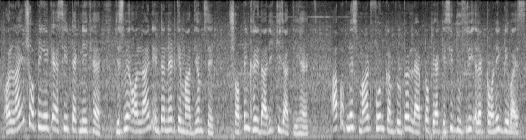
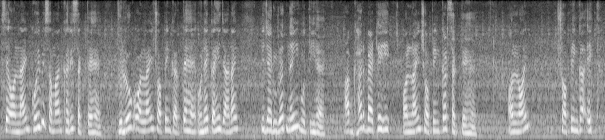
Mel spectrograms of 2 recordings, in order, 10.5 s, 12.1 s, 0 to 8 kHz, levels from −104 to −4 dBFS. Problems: constant background noise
